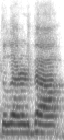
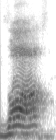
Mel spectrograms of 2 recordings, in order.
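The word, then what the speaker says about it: ظ: When pronouncing a Dha, the back of the tongue rises right here. And I mentioned this yesterday too, that this is the case with every single heavy letter. Any letter that's heavy, it requires the back of the tongue to rise.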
